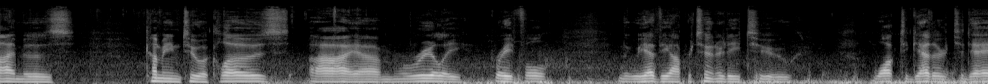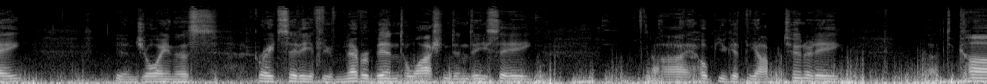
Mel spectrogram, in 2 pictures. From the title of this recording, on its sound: A Walk In Washington DC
